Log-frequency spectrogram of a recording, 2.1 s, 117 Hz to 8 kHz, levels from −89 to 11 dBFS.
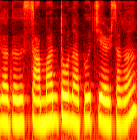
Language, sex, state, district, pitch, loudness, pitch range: Wancho, female, Arunachal Pradesh, Longding, 200 Hz, -13 LUFS, 195-215 Hz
